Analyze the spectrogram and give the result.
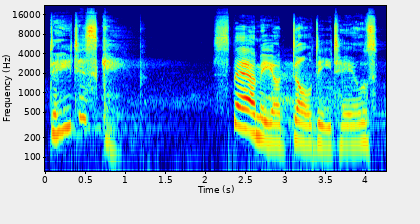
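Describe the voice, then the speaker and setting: A woman's voice: lowish voice, sing-song, takes it slowly, a little hiss or hum, heavily acted. A woman voicing a haughty, imperious older evil sorceress in a video game, theatrical and grandly condescending, with archaic phrasing. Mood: disdainful. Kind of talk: video game cutscene voice acting.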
